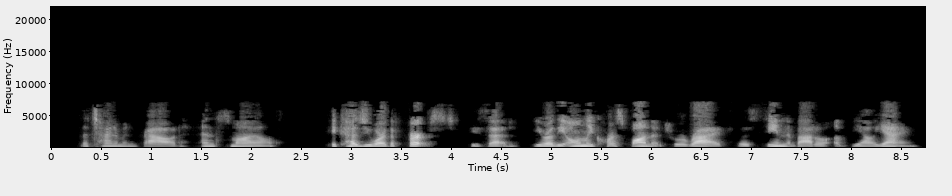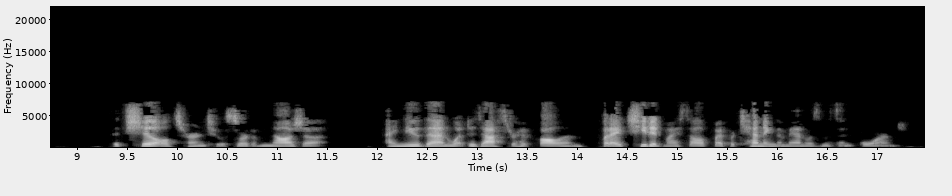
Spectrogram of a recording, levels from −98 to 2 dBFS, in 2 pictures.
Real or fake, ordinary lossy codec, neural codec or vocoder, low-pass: fake; MP3, 32 kbps; codec, 24 kHz, 0.9 kbps, DualCodec; 7.2 kHz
